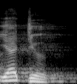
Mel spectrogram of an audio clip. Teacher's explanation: jim sukun qalqalah sugroh karena mati asli di tengah kalimat, kita pantulkan yaj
